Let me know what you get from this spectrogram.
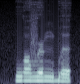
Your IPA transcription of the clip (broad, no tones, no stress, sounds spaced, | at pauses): w ɔ v ə˞ ŋ b ə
